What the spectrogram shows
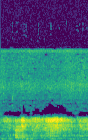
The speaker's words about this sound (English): Listen to the static at the end here. Hear it?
